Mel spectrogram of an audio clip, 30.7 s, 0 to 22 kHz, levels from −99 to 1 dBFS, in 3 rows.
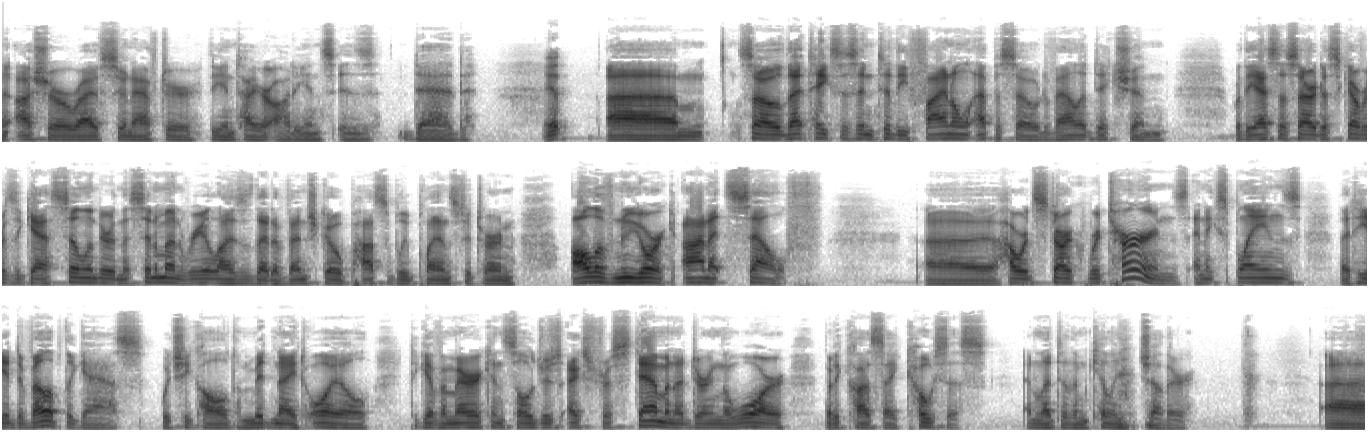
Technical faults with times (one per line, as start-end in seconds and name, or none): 11.88-14.29 drift correction step
18.48-19.85 drift correction step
